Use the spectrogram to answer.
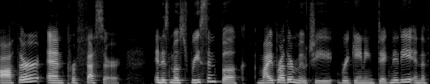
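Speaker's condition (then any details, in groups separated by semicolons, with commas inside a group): No condition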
